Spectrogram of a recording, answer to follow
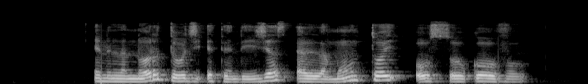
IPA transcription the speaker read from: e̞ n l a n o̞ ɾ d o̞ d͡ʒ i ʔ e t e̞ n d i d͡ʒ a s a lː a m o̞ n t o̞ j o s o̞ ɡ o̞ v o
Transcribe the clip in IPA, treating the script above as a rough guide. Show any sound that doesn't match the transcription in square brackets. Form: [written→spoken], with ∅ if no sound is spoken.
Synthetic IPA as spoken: e̞ n l a n o̞ ɾ d o̞ d͡ʒ i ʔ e t e̞ n d i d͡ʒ a s a lː a m o̞ n t o̞ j o s o̞ ɡ o̞ v o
